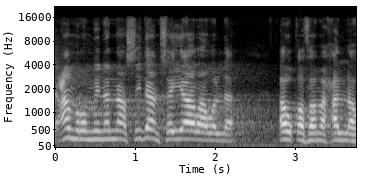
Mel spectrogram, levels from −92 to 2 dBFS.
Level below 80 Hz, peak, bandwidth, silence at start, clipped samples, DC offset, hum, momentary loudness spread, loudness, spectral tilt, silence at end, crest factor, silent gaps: -56 dBFS; -2 dBFS; 16.5 kHz; 0 s; under 0.1%; under 0.1%; none; 8 LU; -19 LUFS; -4.5 dB/octave; 0 s; 16 dB; none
